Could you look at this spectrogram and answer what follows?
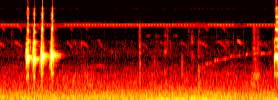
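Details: Sooty-headed bulbul singing in the morning: a quick burst of four bright, bubbling notes near the start, then a single matching note at the end, separated by quiet.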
